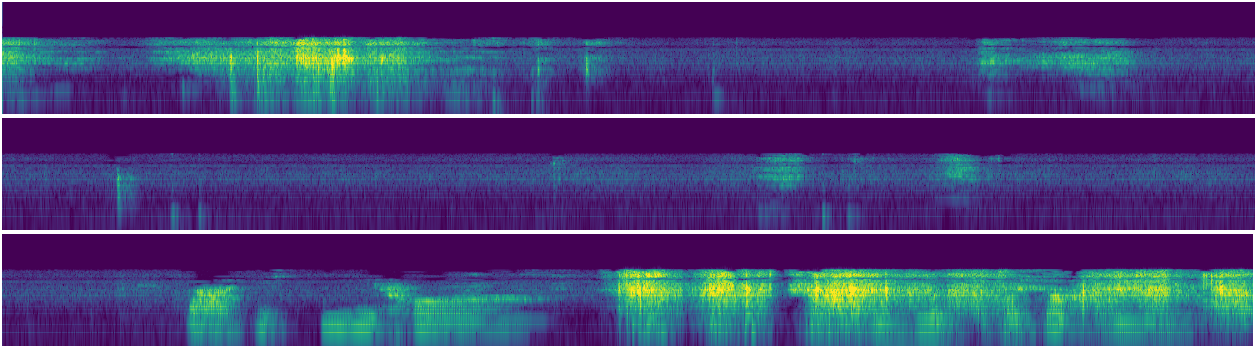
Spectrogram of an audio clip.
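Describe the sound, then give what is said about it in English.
Deep, audible breaths drawn in and pushed out, with long quiet pauses between them, followed by a brief stretch of talking and a final long, forceful exhale. “Breathing deeply and breathe out.”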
